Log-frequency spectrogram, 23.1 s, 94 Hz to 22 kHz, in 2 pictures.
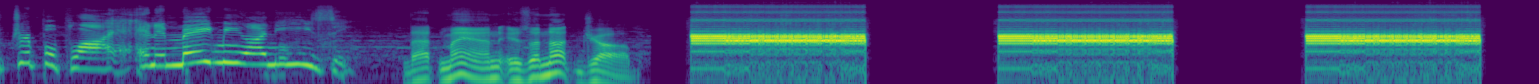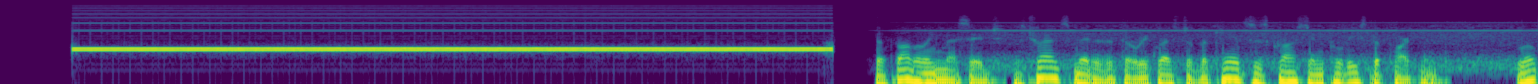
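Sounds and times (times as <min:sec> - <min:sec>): steady attention tone: 0:17.6 - 0:23.0.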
